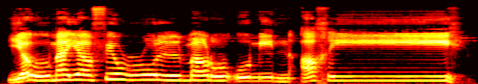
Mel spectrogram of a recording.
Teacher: نون کی آواز کو ظاہر کر کے پڑھیں گے، اسے اظہار کہتے ہیں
